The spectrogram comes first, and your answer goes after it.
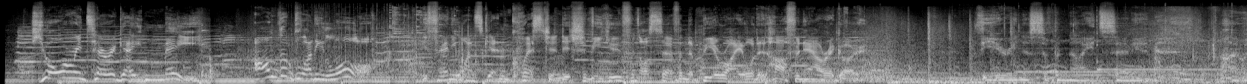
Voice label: Animation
